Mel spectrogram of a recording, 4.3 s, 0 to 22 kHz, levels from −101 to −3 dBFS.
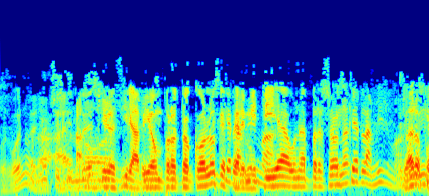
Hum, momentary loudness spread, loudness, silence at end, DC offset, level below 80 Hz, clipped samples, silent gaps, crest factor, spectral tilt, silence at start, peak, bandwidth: none; 9 LU; -23 LUFS; 0 s; under 0.1%; -54 dBFS; under 0.1%; none; 18 dB; -4 dB/octave; 0 s; -4 dBFS; 7.2 kHz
